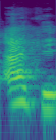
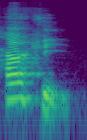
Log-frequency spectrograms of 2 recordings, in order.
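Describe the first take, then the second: First: The word begins directly with a vowel sound. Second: The word begins with an h sound. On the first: This is the usual way of saying it. "the word is not aki" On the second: This is how the word was learned from an older relative. "it's haki"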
